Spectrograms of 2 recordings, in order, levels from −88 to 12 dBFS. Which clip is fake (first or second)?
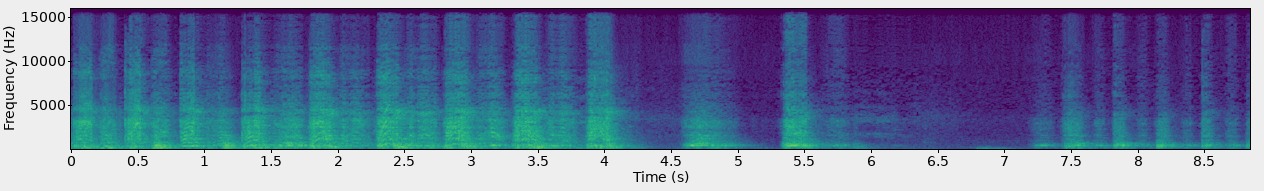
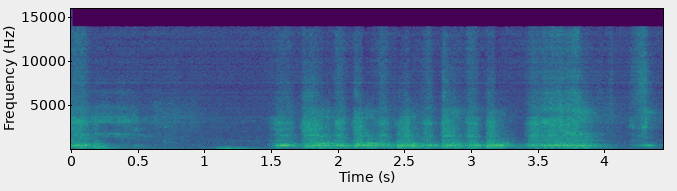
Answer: second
